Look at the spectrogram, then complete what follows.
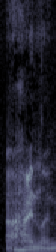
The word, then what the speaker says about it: Heinlein: Heinlein, yeah.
